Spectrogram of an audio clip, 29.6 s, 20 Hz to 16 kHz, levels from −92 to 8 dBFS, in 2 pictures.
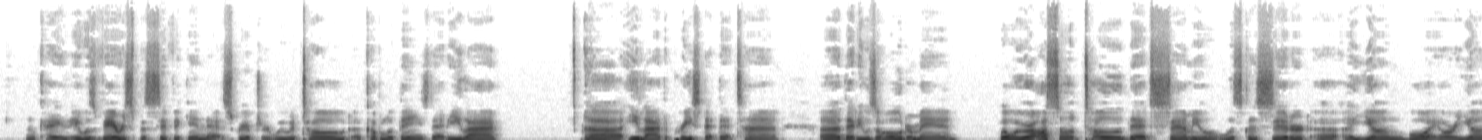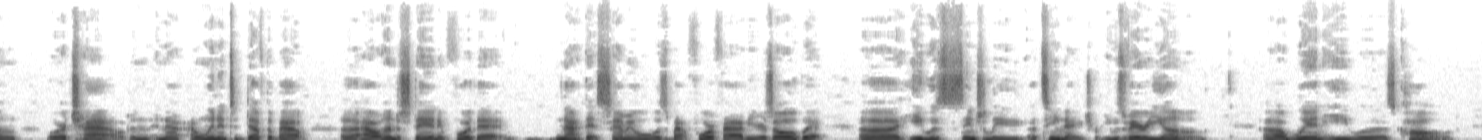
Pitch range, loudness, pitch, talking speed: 105-125 Hz, -22 LUFS, 110 Hz, 180 wpm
